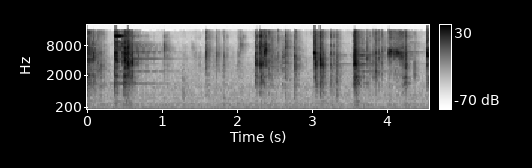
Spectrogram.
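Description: Hard plastic breast pump parts (flanges, valves, bottles and caps) dropped one after another into a stainless steel bowl, making a string of irregular clattering knocks over a steady low hum.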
